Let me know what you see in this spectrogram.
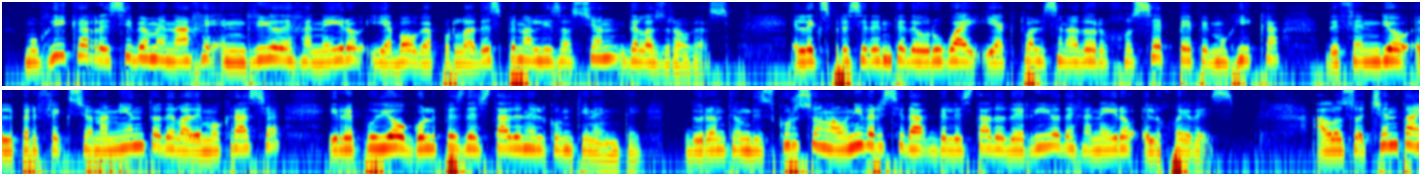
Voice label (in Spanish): voces, Español; mujica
